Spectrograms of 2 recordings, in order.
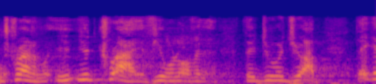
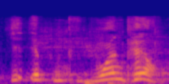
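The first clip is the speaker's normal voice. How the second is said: normal talking voice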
